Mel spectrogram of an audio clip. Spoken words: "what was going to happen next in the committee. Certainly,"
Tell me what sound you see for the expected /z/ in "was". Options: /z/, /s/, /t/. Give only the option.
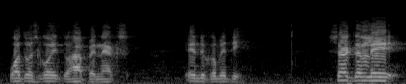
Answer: /s/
